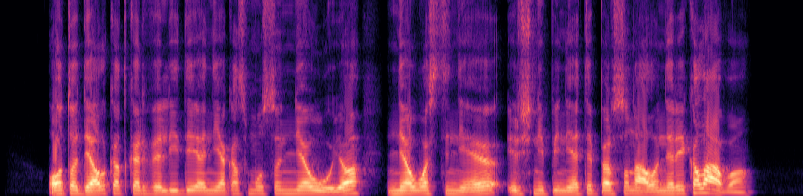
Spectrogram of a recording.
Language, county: Lithuanian, Vilnius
